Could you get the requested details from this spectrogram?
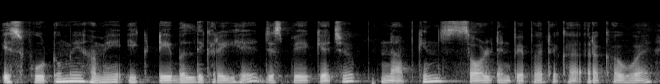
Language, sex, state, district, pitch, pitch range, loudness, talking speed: Hindi, male, Gujarat, Valsad, 100 Hz, 95-115 Hz, -19 LUFS, 170 wpm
